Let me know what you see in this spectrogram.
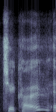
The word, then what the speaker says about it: Tuco: It's actually pronounced Tuco. It used to have a silent CK at the end, but, you know, people won't pronounce the silent CK.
